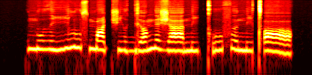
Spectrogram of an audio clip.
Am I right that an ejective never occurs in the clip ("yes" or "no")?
no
